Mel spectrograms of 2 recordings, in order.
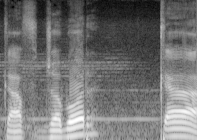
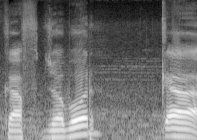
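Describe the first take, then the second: No difference in how they are said.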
